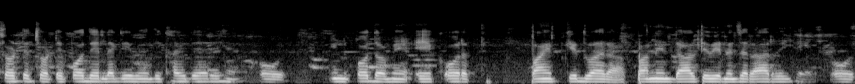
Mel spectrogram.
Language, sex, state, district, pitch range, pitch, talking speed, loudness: Hindi, male, Rajasthan, Bikaner, 130-135 Hz, 130 Hz, 190 wpm, -15 LUFS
